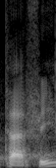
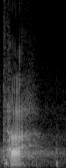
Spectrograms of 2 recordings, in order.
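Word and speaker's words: Taaffe: Tout le monde dit que ça s'appelle Taffy, là. C'est pas ça. Ça se prononce Ta. Cherchez. Pourquoi, je ne sais pas. C'est comme ça en irlandais.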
